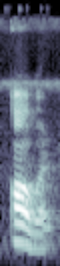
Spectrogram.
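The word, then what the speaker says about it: hour: होता है ईमानदार नेक्स्ट आवर देखिए एस से शुरू हुआ लेकिन फिर भी हम आवर पढ़ते हैं क्योंकि एस साइलेंट है हिंदी मतलब घंटा होता है घंटा दो समय वाला होता है।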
